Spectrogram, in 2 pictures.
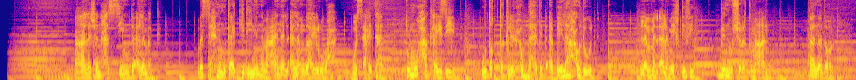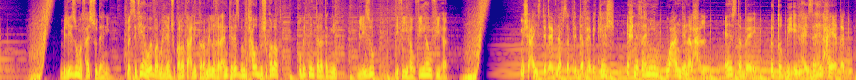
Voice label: EG Commercial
